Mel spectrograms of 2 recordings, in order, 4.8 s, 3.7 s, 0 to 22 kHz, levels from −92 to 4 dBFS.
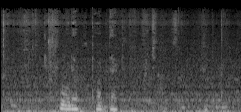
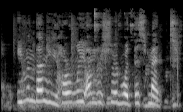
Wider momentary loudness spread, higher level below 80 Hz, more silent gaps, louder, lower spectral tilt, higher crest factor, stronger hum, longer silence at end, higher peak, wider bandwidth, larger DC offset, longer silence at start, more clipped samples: first, 15 LU vs 10 LU; first, -44 dBFS vs -70 dBFS; neither; second, -35 LUFS vs -19 LUFS; first, -5.5 dB/octave vs -2.5 dB/octave; about the same, 18 dB vs 16 dB; neither; about the same, 0 s vs 0.1 s; second, -16 dBFS vs -2 dBFS; about the same, 16.5 kHz vs 16 kHz; neither; about the same, 0.05 s vs 0.05 s; neither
